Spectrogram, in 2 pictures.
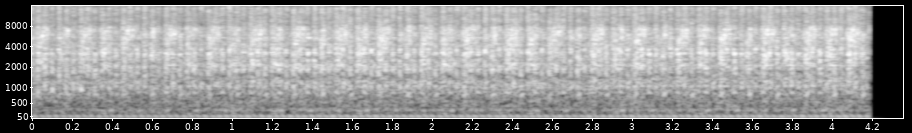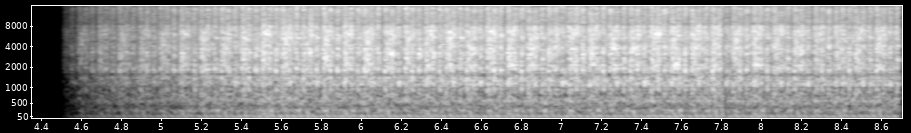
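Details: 2006 VW Jetta TDI 1.9L diesel, 215,000 km, cold idle: rough knocking clatter about three per second from bottom of engine, fades after 5 min idling or 2–3 min driving; timing belt changed, oil pump inspected fine; cause unclear.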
